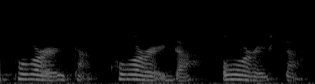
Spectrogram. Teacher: algumas regiões do Brasil, como em Minas Gerais, as pessoas falam com o som do Retroflexo, que é esse som parecido do inglês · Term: R retroflexo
